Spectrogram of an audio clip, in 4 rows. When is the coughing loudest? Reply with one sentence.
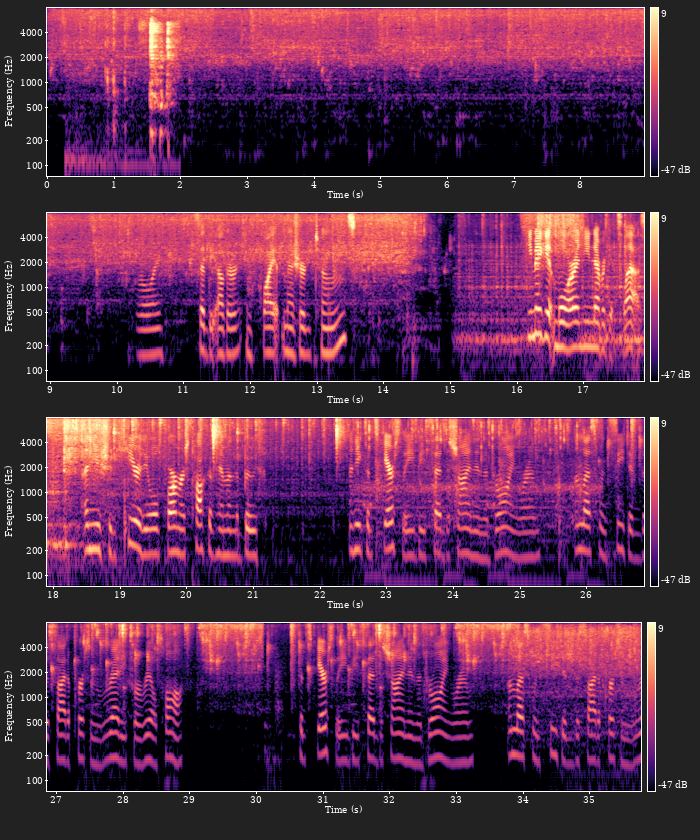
The loudest moment of the coughing is at 2 seconds.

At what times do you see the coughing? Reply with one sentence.
The coughing can be heard from 0.2 to 2.0 s.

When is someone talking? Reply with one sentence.
The talking can be heard from 10.3 to 13.6 s, from 16.1 to 21.1 s, from 22.4 to 29.0 s and from 30.6 to 35.7 s.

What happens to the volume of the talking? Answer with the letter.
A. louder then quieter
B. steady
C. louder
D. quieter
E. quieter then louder
D.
